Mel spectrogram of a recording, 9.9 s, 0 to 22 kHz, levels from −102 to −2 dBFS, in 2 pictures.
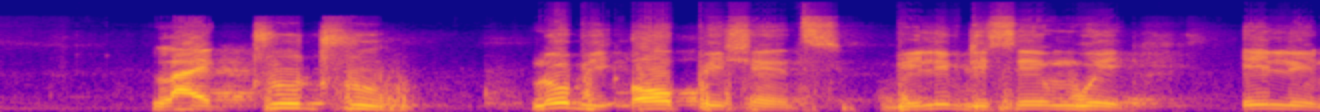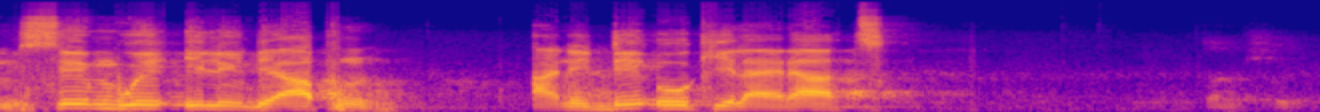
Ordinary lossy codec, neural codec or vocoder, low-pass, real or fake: Opus, 16 kbps; none; 19.8 kHz; real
